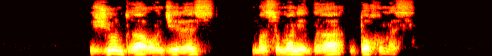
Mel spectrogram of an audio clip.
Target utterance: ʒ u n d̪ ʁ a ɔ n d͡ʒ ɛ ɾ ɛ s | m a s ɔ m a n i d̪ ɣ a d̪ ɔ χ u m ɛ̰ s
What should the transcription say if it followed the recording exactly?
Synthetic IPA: ʒ u n d̪ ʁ a ɔ n d͡ʒ i ɾ ɛ s | m a s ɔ m a n i d̪ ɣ a d̪ ɔ χ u m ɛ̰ s

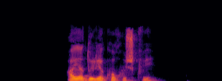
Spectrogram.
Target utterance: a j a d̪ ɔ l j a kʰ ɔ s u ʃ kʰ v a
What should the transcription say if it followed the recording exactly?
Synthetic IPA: a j a d̪ u l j a kʰ ɔ χ u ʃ kʰ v i

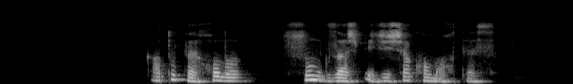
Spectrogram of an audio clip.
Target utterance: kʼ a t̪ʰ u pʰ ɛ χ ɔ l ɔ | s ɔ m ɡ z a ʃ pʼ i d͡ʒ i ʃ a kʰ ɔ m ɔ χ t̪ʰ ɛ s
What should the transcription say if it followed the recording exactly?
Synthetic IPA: kʼ a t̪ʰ u pʰ ɛ χ ɔ l ɔ | s u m ɡ z a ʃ pʼ i d͡ʒ i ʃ a kʰ ɔ m ɔ χ t̪ʰ ɛ s

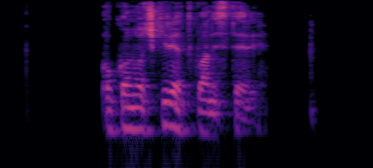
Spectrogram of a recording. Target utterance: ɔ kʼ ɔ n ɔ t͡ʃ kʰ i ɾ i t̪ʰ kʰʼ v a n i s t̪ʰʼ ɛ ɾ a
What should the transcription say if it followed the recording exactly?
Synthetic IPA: ɔ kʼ ɔ n ɔ t͡ʃ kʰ i ɾ ɛ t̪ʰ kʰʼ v a n i s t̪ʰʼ ɛ ɾ i

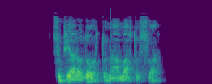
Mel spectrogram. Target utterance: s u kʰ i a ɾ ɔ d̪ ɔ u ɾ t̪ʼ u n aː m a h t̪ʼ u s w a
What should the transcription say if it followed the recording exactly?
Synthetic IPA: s u pʰ i a ɾ ɔ d̪ ɔ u ɾ t̪ʼ u n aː m a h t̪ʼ u s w a

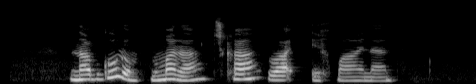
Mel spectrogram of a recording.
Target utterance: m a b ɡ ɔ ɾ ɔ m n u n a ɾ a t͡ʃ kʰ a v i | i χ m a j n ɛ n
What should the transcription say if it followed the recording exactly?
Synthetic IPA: n a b ɡ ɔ ɾ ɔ m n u m a ɾ a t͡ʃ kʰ a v a | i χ m a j n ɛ n

